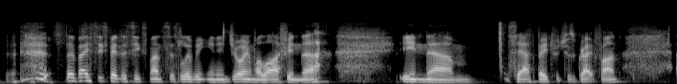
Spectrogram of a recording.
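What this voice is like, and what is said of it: Australian accent. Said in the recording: “I'm a 21-year-old with an Australian accent”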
